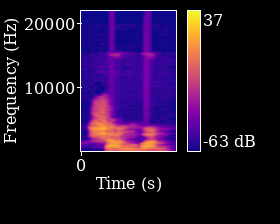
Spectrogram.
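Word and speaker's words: 上班: তারপরে দেখেন বান। বান এ বানের উপরে এখানে চাইনিজের এক নাম্বার টুল ব্যবহার করা হয়েছে। এক নাম্বার টন উচ্চারণ নিয়ম হচ্ছে এটা একদম সোজাভাবে লম্বা করে বলতে হয়। বান বান যেমন একদম সমান লেভেলে আপনিও আমার সাথে উচ্চারণ করেন।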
